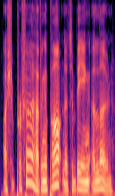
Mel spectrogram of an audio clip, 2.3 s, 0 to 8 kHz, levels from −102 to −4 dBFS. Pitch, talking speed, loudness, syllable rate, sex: 130 Hz, 235 wpm, -18 LUFS, 6.5 syllables/s, male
